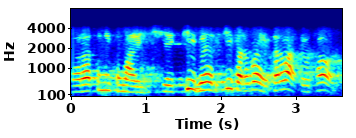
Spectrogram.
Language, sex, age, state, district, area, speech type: Maithili, female, 60+, Bihar, Supaul, rural, conversation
